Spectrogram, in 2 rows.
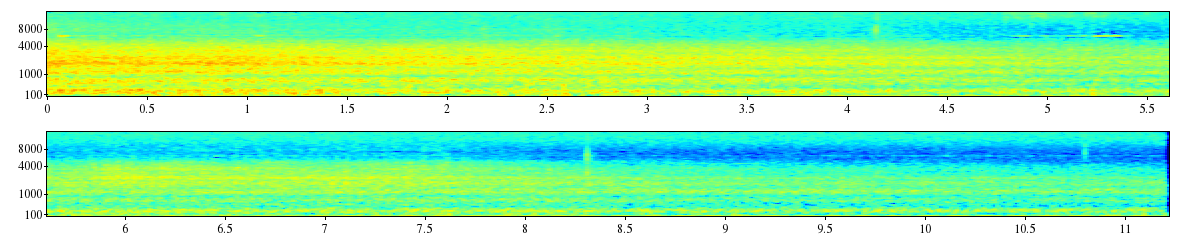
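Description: Train hauled by a PKP class EU07 electric locomotive passing through the station, its rolling noise slowly fading. A low, rapid pulsing comes in about halfway through.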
